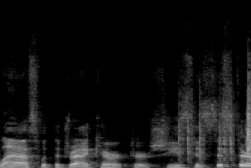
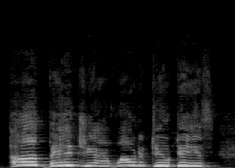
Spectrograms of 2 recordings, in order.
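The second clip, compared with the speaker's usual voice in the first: put-on very high, shrill, loud, funny girly voice; 13 semitones higher, 6 dB louder than usual. Podcaster mocking a comedy film's lines, in a high-pitched Adam Sandler girl voice. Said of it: "she at least has a high pitched voice and she talks funny".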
